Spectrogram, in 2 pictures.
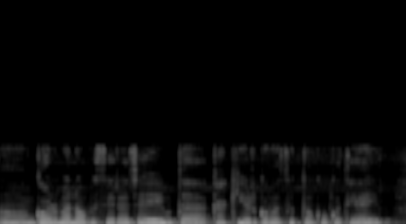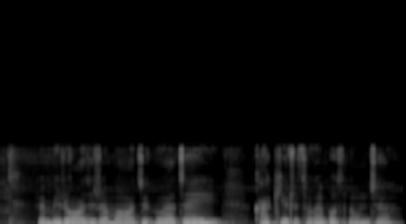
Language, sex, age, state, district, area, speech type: Nepali, female, 18-30, West Bengal, Darjeeling, rural, spontaneous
